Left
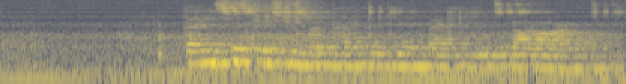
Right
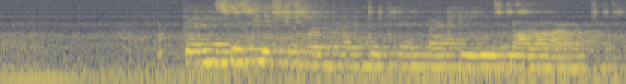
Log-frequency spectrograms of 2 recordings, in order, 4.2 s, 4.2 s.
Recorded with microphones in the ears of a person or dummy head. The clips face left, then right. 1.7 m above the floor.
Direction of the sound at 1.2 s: 70° right (ahead or behind).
